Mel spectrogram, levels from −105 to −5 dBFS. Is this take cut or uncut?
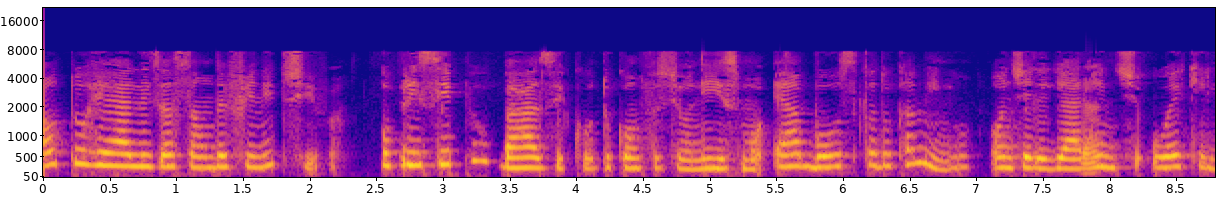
cut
